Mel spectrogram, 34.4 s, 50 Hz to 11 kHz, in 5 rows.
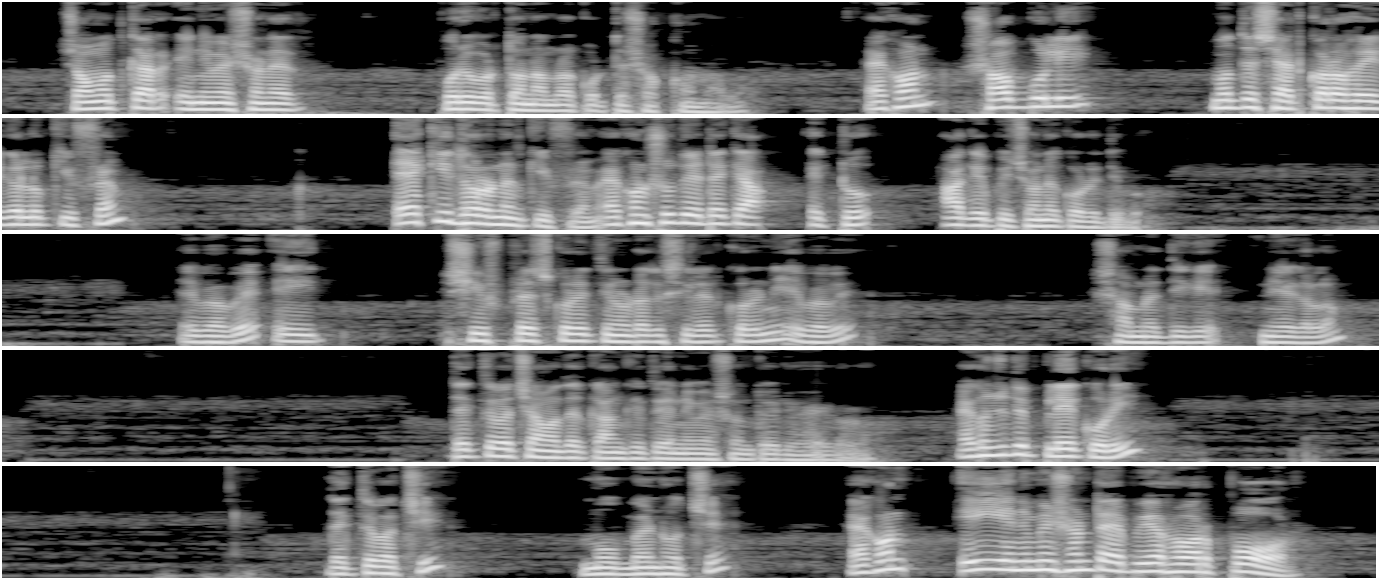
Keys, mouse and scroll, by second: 4.4 click, 5.0-5.3 scroll up 1, 7.3 click, 10.5-13.3 drag, 13.3-13.7 scroll up 1, 16.0-16.4 shift+scroll up 2, 16.7-18.7 shift+drag, 18.7-19.2 scroll down 1, 19.9-27.5 drag, 31.2-34.4 drag.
